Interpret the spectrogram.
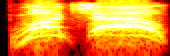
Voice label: "move up", grunt

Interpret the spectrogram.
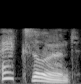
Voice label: cheer; voice commands; scientist

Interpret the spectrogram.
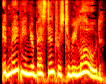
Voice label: reload, scientist female

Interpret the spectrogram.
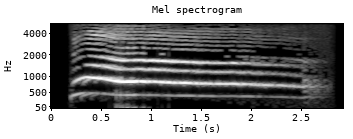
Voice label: cat scream, female

